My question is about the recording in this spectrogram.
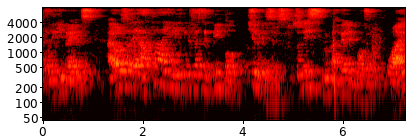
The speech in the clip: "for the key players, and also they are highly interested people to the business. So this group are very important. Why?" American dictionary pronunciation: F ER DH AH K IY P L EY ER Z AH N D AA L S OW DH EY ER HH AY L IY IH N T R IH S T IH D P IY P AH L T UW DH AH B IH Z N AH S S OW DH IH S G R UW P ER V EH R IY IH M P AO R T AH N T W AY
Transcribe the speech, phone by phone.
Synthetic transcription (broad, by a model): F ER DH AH K IY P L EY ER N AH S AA AA L S OW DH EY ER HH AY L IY IH N T R IH S T IH D P IY P AH L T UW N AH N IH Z AH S S OW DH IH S G R UW P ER V EH R IY IH M P AO R T AH N T W AY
